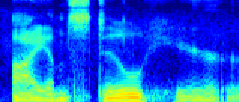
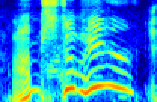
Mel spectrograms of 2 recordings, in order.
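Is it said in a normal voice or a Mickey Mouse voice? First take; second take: normal voice; Mickey Mouse. First: It is said in a normal voice. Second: It is said in a Mickey Mouse voice.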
